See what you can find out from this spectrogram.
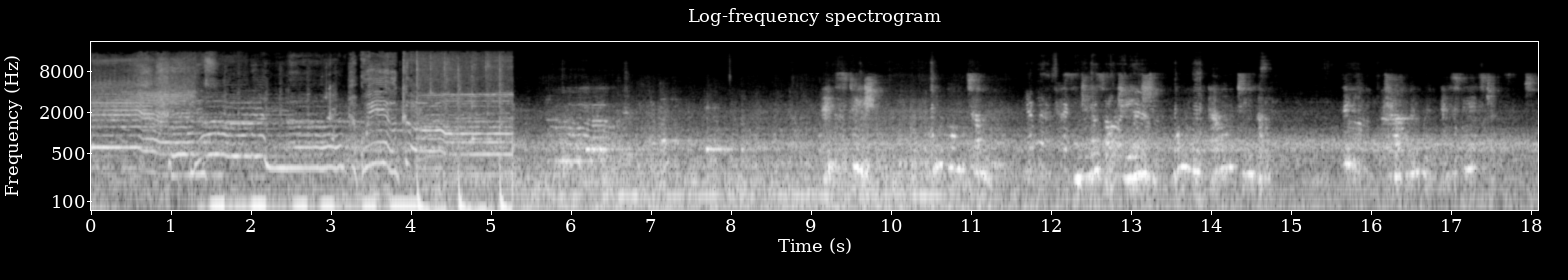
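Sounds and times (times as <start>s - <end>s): train rumbling through tunnel: 5.1s - 18.0s
voices: 8.8s - 18.0s.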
